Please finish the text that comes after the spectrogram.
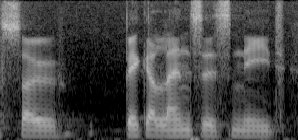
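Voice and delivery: ordinary delivery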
